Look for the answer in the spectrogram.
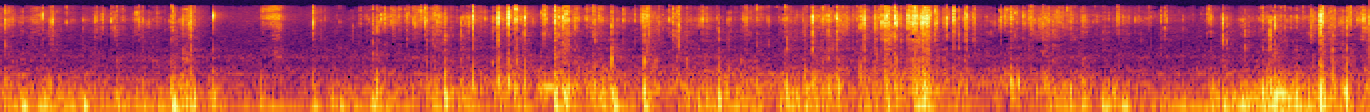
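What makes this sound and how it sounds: A small, puffy purple scrubber of soft, squishable crocheted nylon mesh is held in both hands right against a microphone while long manicured nails and fingertips scratch and squeeze it. A steady stream of dense, crunchy, crinkly scratches sits over a low, close-up rumble, with bright hiss on each stroke.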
